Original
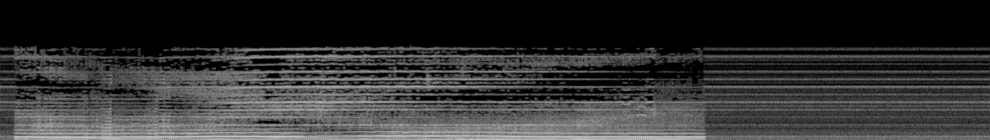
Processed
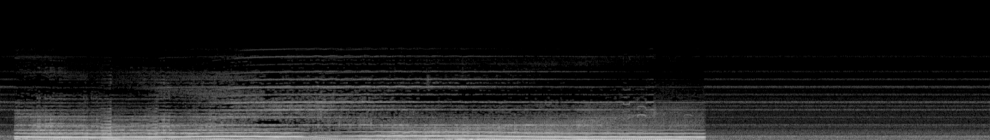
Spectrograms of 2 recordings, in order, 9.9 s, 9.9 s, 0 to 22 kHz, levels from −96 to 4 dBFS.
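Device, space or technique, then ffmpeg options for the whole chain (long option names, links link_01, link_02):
through cloth: -af "lowpass=6800,highshelf=frequency=3100:gain=-17"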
